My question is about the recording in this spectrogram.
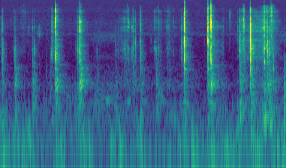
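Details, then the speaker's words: GE top-load washer lid switch, removed and pressed by hand: small sharp clicks in a quiet room, crisp engagement showing contact; the original switch was bad, stopping drain and spin. "And then you're also going to be engaging this guy. That's a click."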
